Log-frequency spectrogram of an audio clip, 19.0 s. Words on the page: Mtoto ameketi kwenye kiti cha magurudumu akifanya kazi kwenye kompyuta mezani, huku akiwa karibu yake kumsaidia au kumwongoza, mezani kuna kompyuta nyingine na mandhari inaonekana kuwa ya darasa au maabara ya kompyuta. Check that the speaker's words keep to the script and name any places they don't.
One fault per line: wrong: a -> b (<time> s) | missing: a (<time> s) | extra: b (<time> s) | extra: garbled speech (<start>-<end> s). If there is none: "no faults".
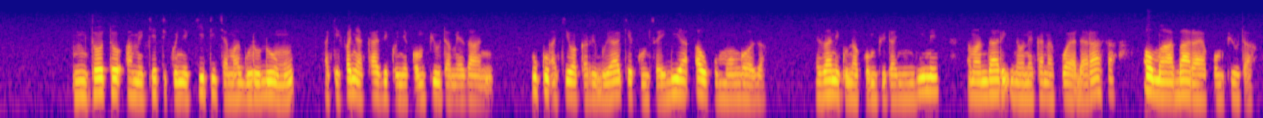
no faults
